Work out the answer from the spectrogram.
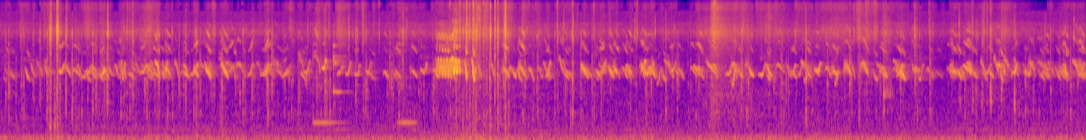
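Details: Several chicken chicks peeping nonstop, thin high chirps packed closely together, with a loud thump or rustle around the middle and a steady low background hum.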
